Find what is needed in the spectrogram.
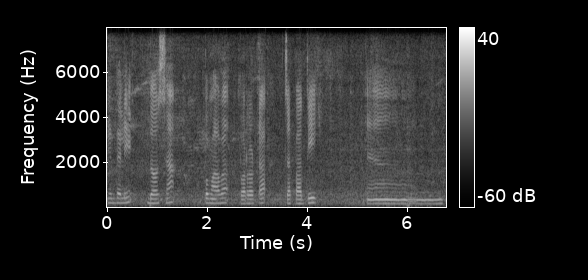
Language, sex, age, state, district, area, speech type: Malayalam, female, 45-60, Kerala, Kottayam, rural, spontaneous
